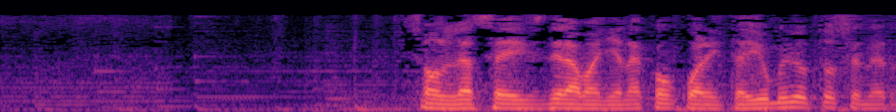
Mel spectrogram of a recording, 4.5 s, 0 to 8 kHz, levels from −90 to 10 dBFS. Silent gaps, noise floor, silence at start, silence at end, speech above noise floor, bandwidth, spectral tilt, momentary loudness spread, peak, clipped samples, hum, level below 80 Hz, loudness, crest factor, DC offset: none; -48 dBFS; 0.2 s; 0 s; 27 dB; 5.4 kHz; -11.5 dB/octave; 14 LU; -6 dBFS; under 0.1%; none; -48 dBFS; -21 LUFS; 18 dB; under 0.1%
